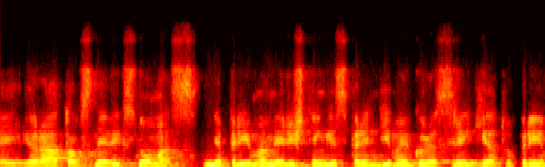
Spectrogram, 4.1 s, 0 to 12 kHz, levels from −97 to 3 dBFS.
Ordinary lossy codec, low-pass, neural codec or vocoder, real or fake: Opus, 24 kbps; 7.2 kHz; none; real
